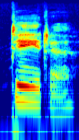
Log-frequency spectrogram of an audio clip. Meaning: plural of datum
- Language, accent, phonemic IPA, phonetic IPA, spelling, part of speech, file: English, US, /ˈdætə/, [ˈdeɪɾə], data, noun, En-us-data1.ogg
